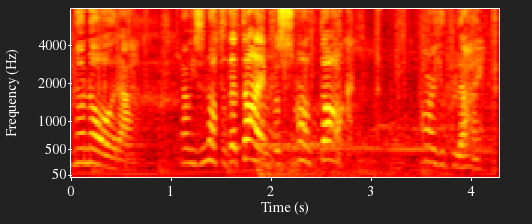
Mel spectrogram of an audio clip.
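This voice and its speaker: A woman's voice: high voice, animated, unhurried, music in the background. A woman playing a fiery, wounded young thief in a video game, curt and straining in pain, with an Italian accent. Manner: curt, snappish, bossy. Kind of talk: video game character acting.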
